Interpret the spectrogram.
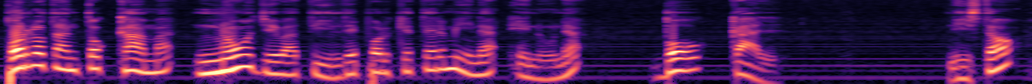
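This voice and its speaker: A male teacher giving a spelling lesson to children, deliberate, repeating the rules and asking himself questions. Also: fairly high pitch, lively intonation, warm tone, no echo.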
